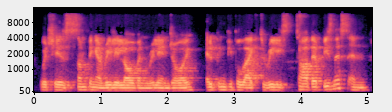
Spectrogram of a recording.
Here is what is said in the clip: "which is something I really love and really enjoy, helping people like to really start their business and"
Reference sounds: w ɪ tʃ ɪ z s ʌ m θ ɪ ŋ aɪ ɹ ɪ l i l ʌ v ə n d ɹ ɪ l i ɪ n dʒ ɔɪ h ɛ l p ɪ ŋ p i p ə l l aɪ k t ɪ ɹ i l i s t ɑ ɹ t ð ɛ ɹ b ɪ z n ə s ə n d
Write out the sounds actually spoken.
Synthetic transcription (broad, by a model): w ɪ tʃ ɪ z s ʌ m θ ɪ ŋ aɪ ɹ ɪ l i l ʌ v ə n ɹ ɪ l i ɪ n dʒ ɔɪ h ɛ l p ɪ ŋ p i p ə l l aɪ k t ɪ ɹ i l i s t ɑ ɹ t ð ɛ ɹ b ɪ z n ə s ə n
